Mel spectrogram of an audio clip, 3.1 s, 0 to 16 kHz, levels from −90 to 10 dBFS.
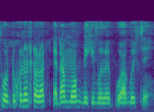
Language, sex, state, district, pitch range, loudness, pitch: Assamese, male, Assam, Sonitpur, 160-190 Hz, -17 LUFS, 175 Hz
